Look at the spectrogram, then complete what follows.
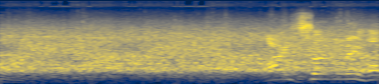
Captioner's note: crowd yelling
